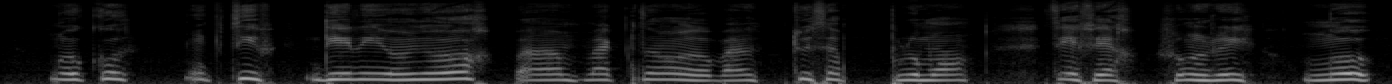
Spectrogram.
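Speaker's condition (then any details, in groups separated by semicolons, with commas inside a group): Down syndrome (trisomy 21); second heart operation near right ventricle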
